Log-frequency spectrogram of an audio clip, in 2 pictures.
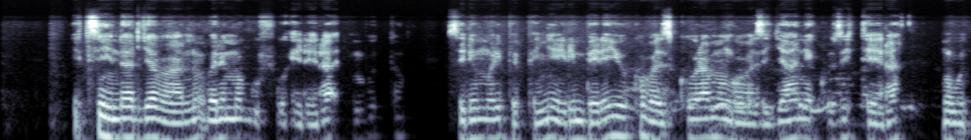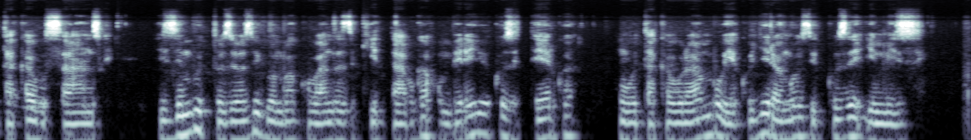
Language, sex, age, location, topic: Kinyarwanda, male, 18-24, Huye, agriculture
